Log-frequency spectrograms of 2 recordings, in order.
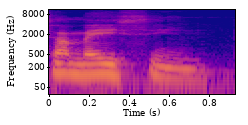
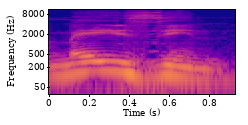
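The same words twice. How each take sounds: First: The middle consonant is a hissing unvoiced s. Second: The middle consonant is a buzzing voiced z. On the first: The speaker calls it wrong. "no es amazing" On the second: The speaker calls it right. "sino amazing ... vibra la Z"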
